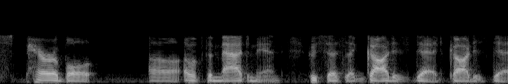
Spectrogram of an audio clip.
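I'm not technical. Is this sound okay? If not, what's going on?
No. The whole clip has passed through the G.729 codec, a phone-call speech compressor that rebuilds the voice from a simplified model and drops everything above 4 kHz, so the speech is plainly audible as muffled, rough and somewhat synthetic throughout.

At 4.07 to 4.12 s there is VoIP packet loss concealed by the speech codec. About 20 ms of audio went missing, which fits one lost packet. The decoder stretched the preceding sound into a fading tone or noise to cover the gap.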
